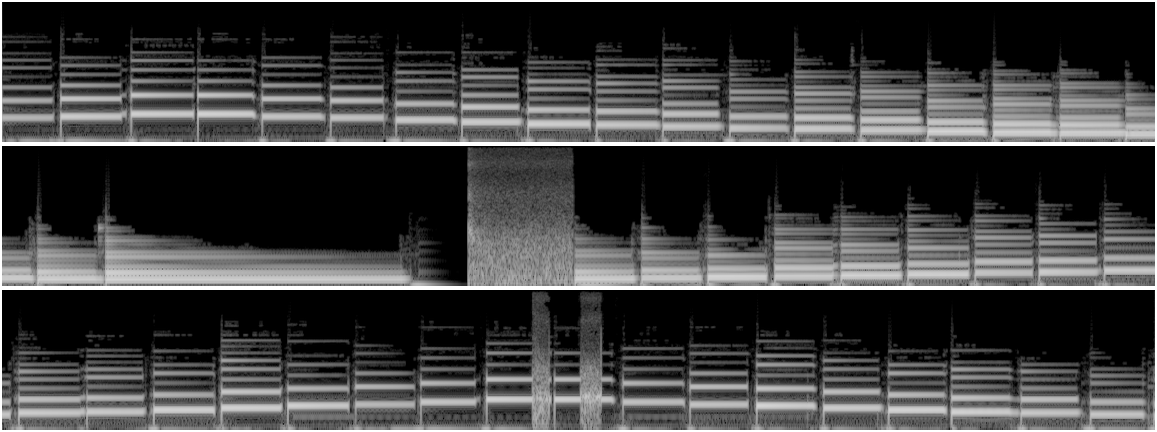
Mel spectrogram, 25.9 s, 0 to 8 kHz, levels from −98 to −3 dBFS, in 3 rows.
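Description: From 12.15 to 12.93 s, comfort noise in place of the background takes over for 0.78 s. The music's real background gives way to a steady, featureless hiss, about 26 dB down. Likely cause: the sender paused transmission, and the receiver synthesised noise shaped like the background.

At 21.28 to 21.40 s and again at 21.64 to 21.79 s, sound dropped by the voice detector leaves two gaps of 0.12 and 0.15 s. The music briefly turns to flat noise, then returns. The detector likely mistook the music for background.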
